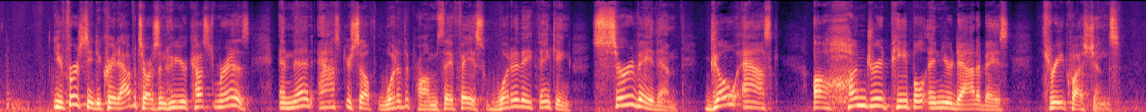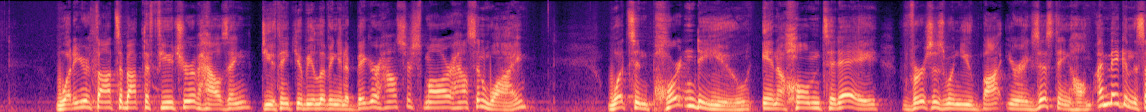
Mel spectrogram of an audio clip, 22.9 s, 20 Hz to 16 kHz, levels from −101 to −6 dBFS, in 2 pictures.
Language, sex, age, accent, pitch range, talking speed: English, male, 40-59, American, 140-195 Hz, 205 wpm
